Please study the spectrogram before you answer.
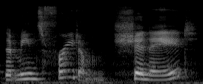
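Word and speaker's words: Sinéad: sercia some people would say it means freedom shinaid it's apparently the irish form of jane or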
